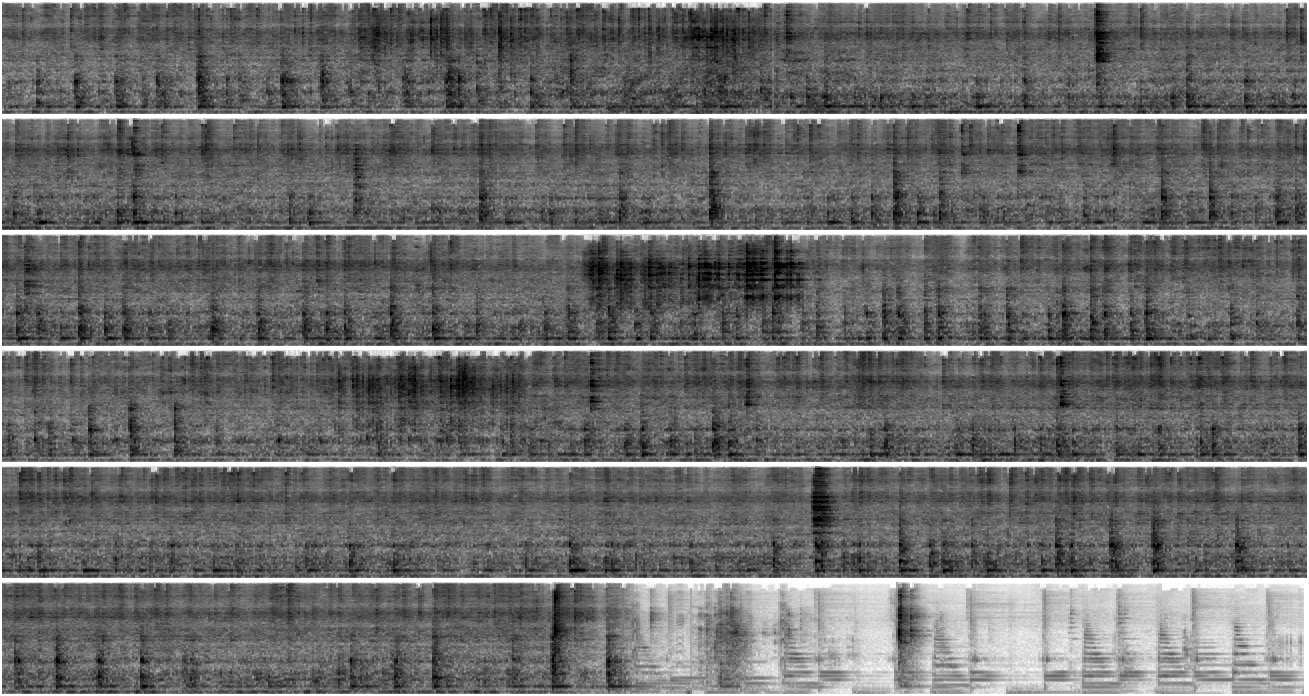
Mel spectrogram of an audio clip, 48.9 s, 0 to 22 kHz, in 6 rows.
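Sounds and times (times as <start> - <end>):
meat grinder crunching candies: 0.0 - 45.6
candy shells cracking: 1.8 - 5.0, 19.8 - 21.4, 25.5 - 27.9.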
